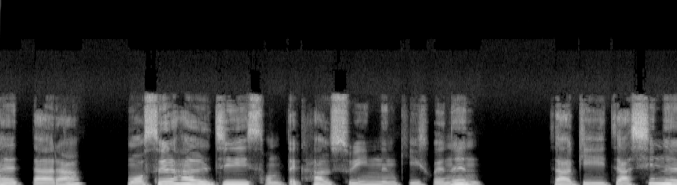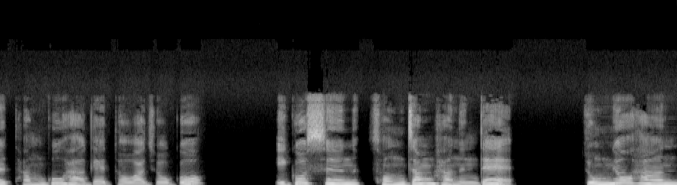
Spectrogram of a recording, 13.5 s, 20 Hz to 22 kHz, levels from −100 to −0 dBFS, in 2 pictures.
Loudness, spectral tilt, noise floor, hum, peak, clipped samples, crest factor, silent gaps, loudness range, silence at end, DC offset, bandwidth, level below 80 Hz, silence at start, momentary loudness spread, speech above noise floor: -24 LUFS; -4 dB/octave; -76 dBFS; none; -8 dBFS; under 0.1%; 16 dB; none; 4 LU; 0 s; under 0.1%; 11.5 kHz; -76 dBFS; 0 s; 11 LU; 53 dB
